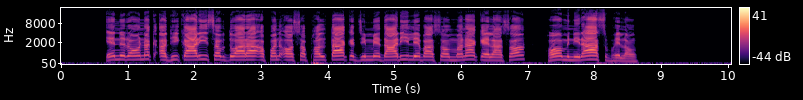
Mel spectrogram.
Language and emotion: Maithili, disgusted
